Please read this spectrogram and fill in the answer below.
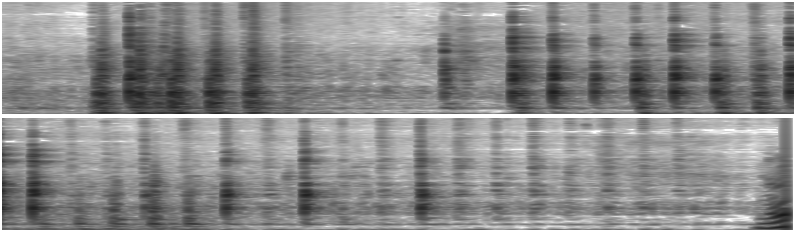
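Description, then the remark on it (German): A knife chops rapidly on a cutting board, a steady run of sharp, evenly spaced taps with a brief pause after the first burst, dicing onions. “Dann die Zwiebeln.”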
